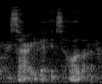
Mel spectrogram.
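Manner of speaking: hushed apology, barely voiced; whisper. Real, not acted. Apologizing to viewers while baby sleeps, whispered. Stepping away, baby nearby.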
